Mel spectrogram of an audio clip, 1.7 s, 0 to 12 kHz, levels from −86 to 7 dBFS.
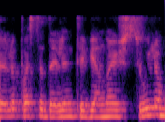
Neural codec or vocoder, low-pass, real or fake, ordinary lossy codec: none; 7.2 kHz; real; MP3, 64 kbps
